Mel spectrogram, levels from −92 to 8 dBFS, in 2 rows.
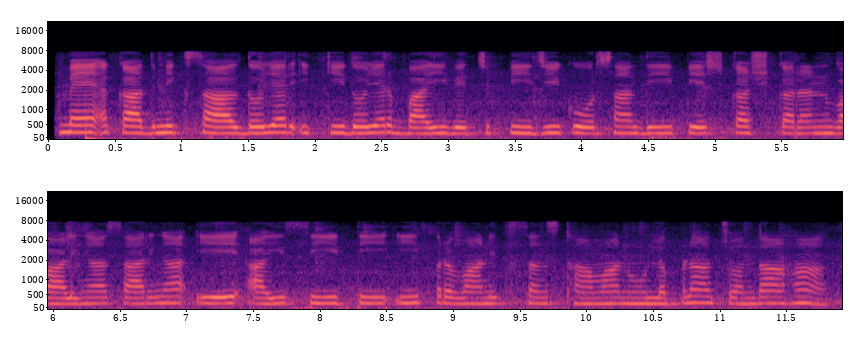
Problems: background sounds at intervals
